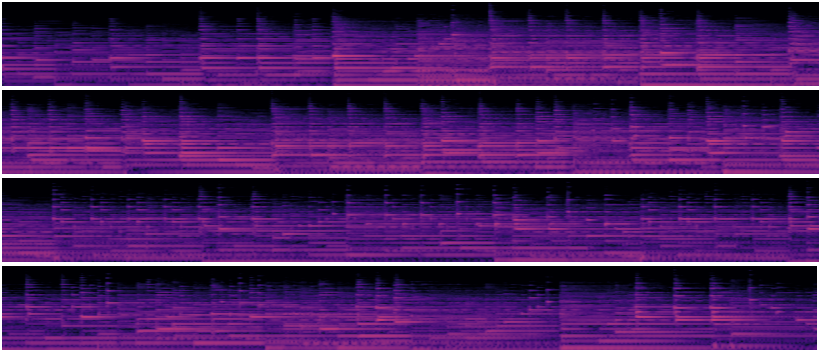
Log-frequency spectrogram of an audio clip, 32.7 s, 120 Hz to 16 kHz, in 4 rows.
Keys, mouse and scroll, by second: 0.3 ctrl+z, 0.7 ctrl+z, 2.4 ctrl+z, 6.1 ctrl+z, 6.7 ctrl+z, 7.3 ctrl+z, 10.1 ctrl+z, 10.5 ctrl+z, 19.1 ctrl+z, 19.4 ctrl+z, 19.9 ctrl+z, 22.4 ctrl+z, 23.3 ctrl+z, 25.3 ctrl+z, 25.7 ctrl+z, 25.9 ctrl+z, 26.6 ctrl+z, 28.2 ctrl+z, 29.8 ctrl+z, 31.7 ctrl+z, 32.0 ctrl+z, 32.5 ctrl+z.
